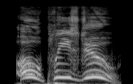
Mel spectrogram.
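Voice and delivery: very high, eager, pleading tone. A narrator reads the children asking their godfather for the story, begging. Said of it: "begged the children".

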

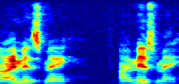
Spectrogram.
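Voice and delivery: slow, drawn-out mumble, words running together. Reading a man who stumbles aboard, trembling: mumbling.

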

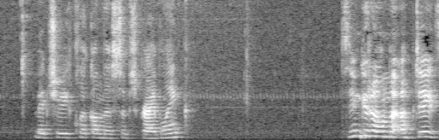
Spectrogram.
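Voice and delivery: talking through a mouthful while chewing. Recipe video host asking viewers to subscribe; talking while chewing. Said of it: "Sorry, I'm chewing one".

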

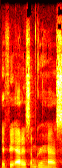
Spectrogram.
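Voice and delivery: voice cracking. Speaker commenting on a test run, voice cracking. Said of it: "ooh, voice crack".

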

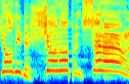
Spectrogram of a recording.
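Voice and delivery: acted-out, high-pitched scream. Retelling how the man behind them told the group to sit down, imitating someone screaming. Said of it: "he's screaming that now".

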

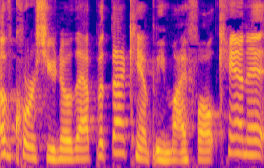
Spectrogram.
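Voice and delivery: ordinary talk, nothing marked

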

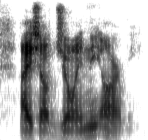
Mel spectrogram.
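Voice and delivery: ordinary delivery

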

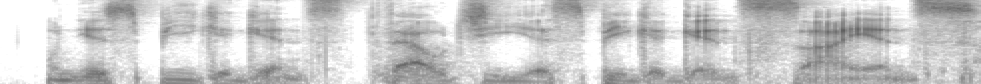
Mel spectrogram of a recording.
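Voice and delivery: put-on hushed, clumsy New York Italian accent. Asked what accent that was, speaker does a bad Anthony Fauci impression. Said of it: "That was also not a very good accent".

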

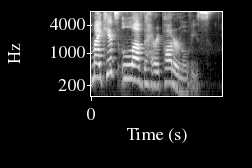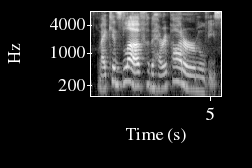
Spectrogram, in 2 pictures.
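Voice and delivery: standard American English accent, slow and careful. Demonstrating how the example sentence is said in an American English accent. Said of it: "no inglês americano a gente falaria essa frase da seguinte forma".

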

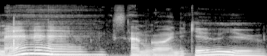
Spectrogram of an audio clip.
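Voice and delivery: very slow, menacing, drawn-out, creepy tone. Hunting for a hidden player in a game: creepy menacing voice. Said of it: "That sounded creepy".

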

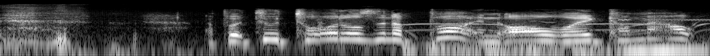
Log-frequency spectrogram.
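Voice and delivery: put-on Cockney accent. Showing how he thinks british people sound, in a cockney impersonation. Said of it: "That was my impersonation of Cockney".

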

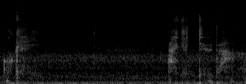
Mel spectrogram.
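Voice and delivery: hushed whisper. Playing a game, agreeing to an in-game request: whispering. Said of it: "Don't know why I'm whispering".

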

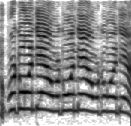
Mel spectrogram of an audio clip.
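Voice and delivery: put-on very high, shrill, loud little-girl shriek. Retelling a daughter's reaction to bad plane turbulence, imitating a child screaming. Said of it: "and she screams".

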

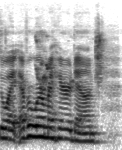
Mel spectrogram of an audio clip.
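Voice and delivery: ordinary delivery

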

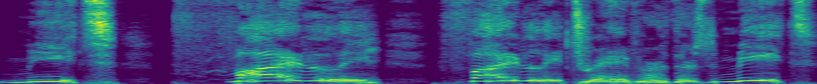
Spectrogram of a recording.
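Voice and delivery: very high, shrill, very loud screaming ghoul. Voicing ghouls in a story as they scream out: screaming out. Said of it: "they scream out and they say".

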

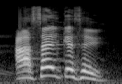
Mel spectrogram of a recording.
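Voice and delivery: angered voice.

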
